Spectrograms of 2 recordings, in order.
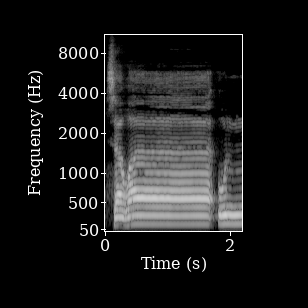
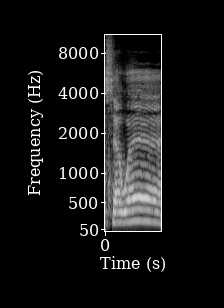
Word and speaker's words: سواء: سواء عليهم، لاحظتم؟ ولا أقول سواء سواء، هذه إمالة في الألف، لأنه أنت تبتسم قليلا وتسحب اللسان إلى الخلف وتجعله منبسط، فيطلع عندي صوت الألف ممال، فانتبهوا.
